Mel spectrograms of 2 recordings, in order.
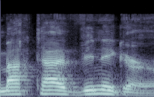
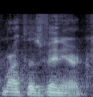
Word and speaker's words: Martha's Vineyard: a mirror and and I I kept saying Marta Vinegar or something. I mean, it was it didn't sound at all like Martha's Vineyard.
